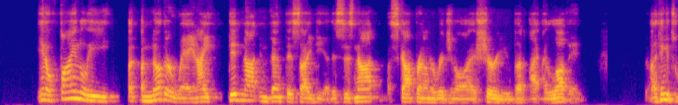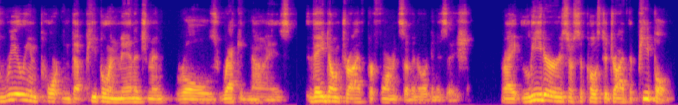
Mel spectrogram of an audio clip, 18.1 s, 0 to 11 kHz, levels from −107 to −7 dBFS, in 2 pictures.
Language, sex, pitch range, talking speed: English, male, 110-140 Hz, 175 wpm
